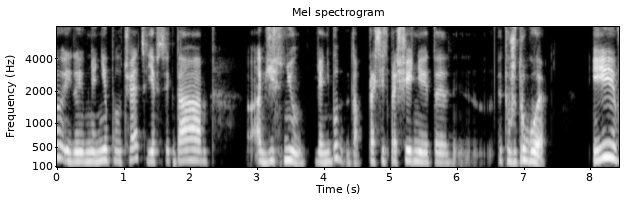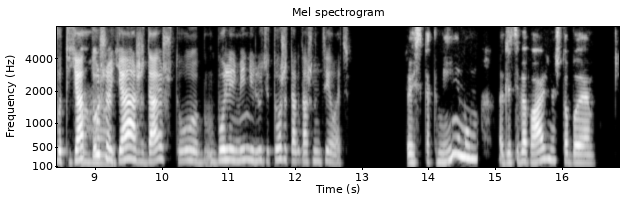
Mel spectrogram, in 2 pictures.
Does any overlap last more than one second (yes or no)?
no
